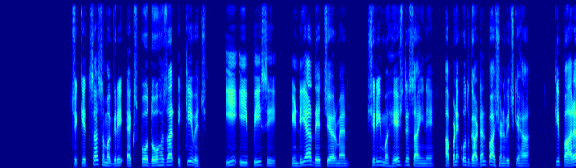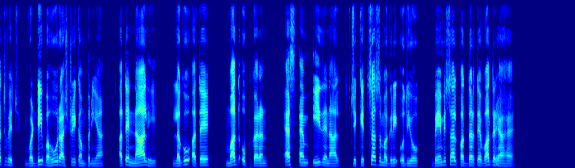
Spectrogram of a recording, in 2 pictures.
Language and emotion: Punjabi, neutral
